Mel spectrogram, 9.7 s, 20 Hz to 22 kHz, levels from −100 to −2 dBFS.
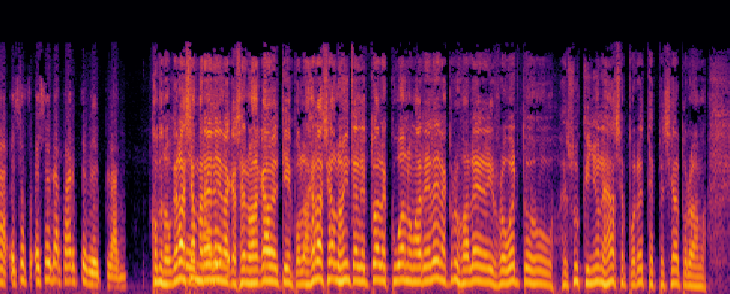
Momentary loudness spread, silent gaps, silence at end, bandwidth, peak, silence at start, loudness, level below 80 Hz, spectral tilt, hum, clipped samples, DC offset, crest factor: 10 LU; none; 0.05 s; 12 kHz; -2 dBFS; 0 s; -18 LUFS; -52 dBFS; -6 dB/octave; none; under 0.1%; under 0.1%; 16 dB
